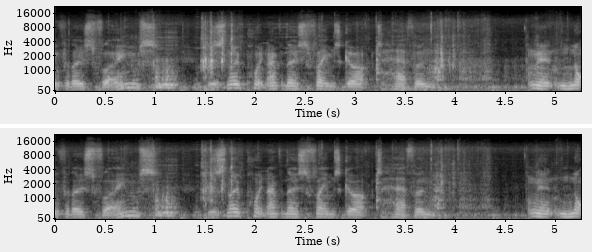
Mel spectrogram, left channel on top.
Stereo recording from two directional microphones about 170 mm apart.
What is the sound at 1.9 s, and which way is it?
Speech, 25° right (ahead or behind).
